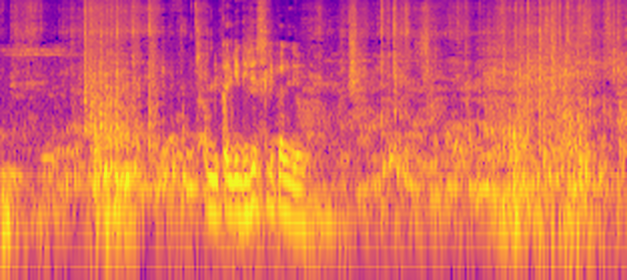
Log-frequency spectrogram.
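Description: Pigeons flap their wings in sudden bursts.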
